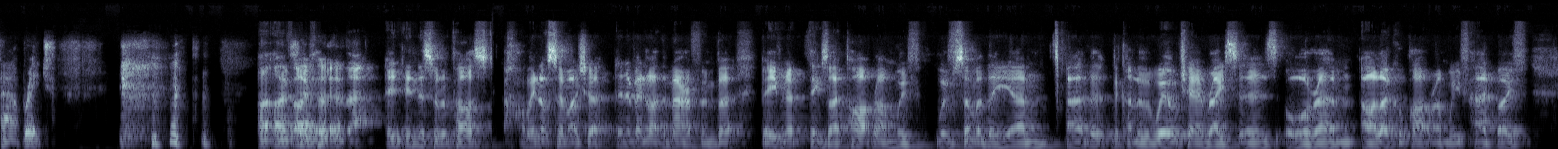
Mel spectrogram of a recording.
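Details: Adult man speaking; none.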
